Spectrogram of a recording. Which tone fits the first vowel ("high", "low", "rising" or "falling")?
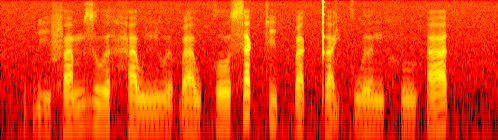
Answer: low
